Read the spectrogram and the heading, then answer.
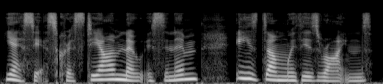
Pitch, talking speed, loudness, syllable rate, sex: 195 Hz, 170 wpm, -18 LUFS, 4.3 syllables/s, female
